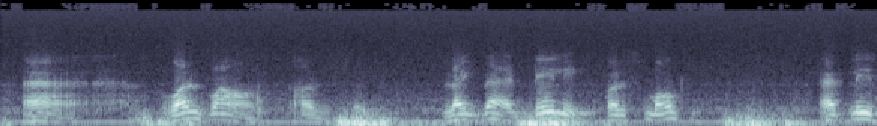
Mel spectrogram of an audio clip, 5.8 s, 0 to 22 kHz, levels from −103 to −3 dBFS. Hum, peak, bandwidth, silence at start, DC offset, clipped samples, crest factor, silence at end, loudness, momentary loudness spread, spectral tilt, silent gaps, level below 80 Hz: none; -6 dBFS; 19.5 kHz; 0 s; under 0.1%; under 0.1%; 18 dB; 0 s; -26 LUFS; 14 LU; -9 dB/octave; none; -30 dBFS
